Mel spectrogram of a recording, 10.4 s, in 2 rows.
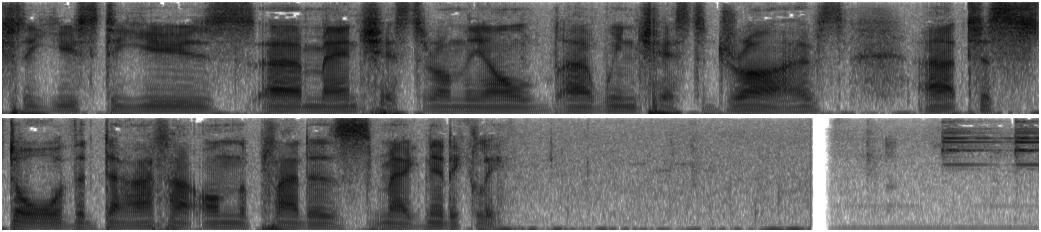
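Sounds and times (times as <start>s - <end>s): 
speech: 0.1s - 7.8s
ship's clock bell chiming: 9.9s - 10.3s.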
